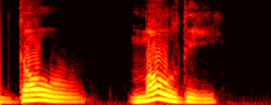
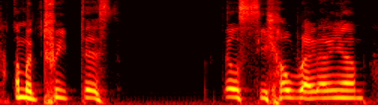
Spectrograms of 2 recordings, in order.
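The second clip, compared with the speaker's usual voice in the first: much higher, small mocking voice; mock indignant tweeter; 9 semitones higher, 5 dB quieter than usual. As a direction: mimic a self-righteous online complainer, high and soft. Mimics a self-righteous tweeter.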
